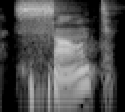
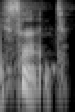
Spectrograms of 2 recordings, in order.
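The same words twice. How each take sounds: First: SANT with a nasal "on" vowel; French-style "sont" with sounded t for SANT; SANT, vowel through the nose. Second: SCENT with a short e, "sent"; correct English vowel. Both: Shown as a demonstration. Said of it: "is actually scent".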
